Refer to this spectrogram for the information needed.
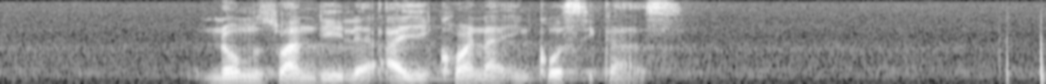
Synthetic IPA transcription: nom̩zwandʱilɛ̰ʔajikʰɔna̰ʔḭŋkʼosikʼa̰ːz̥i

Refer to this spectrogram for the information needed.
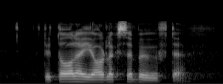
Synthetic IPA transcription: tutɑːləjɑːrləksəbəɦuftə̰

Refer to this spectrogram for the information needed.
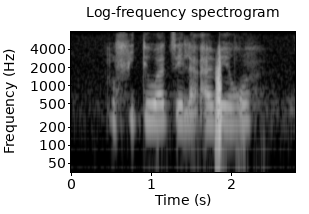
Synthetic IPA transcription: mʊfitʼiwat͡sʼɪla̰ʔabɛːɣʊ

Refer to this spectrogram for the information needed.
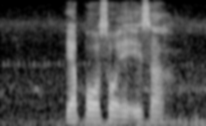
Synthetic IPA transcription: japʼɔsɔɪʔɪsa

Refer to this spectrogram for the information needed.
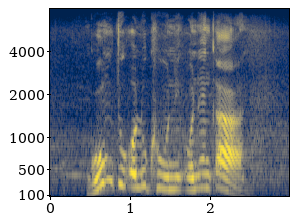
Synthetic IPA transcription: ŋɡʱum̩tʼuʔolukʰuniʔɔnɛŋkʼaːni

